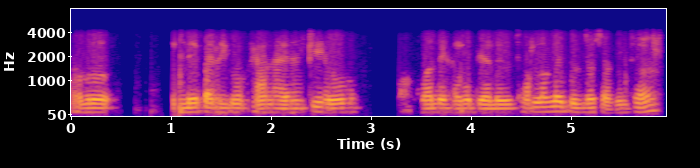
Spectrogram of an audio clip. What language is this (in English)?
Nepali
